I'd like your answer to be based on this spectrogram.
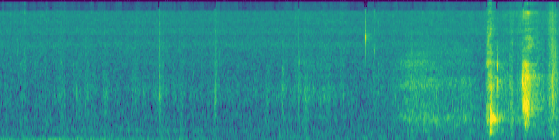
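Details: Two sharp sneezes in quick succession in a quiet room, from a person with bad allergies, attributed to perfume.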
